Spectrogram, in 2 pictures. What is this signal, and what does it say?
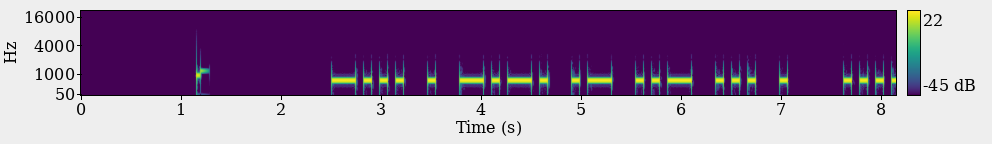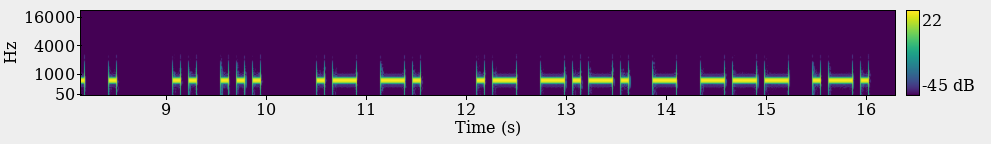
Morse code, heard as a keyed tone, about 14 wpm, 700 Hz. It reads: BECAUSE HE IS AN ACTOR
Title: Sentences from Top 1500 Words 15wpm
